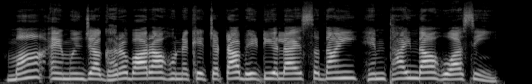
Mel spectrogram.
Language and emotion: Sindhi, neutral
